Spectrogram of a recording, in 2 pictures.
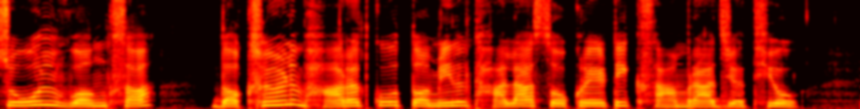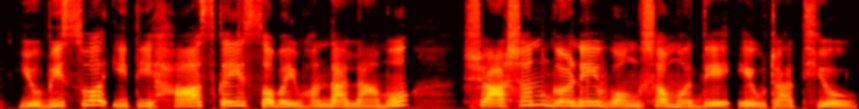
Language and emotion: Nepali, neutral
